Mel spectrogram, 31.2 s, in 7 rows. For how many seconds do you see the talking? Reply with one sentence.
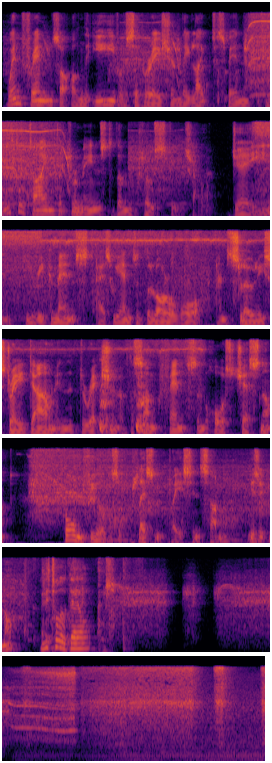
The talking can be heard for 24 seconds in total.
